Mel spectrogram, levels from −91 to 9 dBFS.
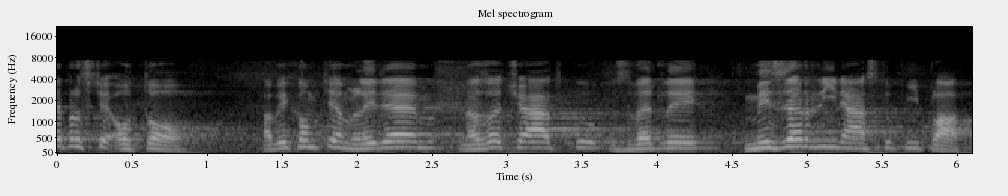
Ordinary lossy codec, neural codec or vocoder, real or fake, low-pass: MP3, 96 kbps; none; real; 7.2 kHz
